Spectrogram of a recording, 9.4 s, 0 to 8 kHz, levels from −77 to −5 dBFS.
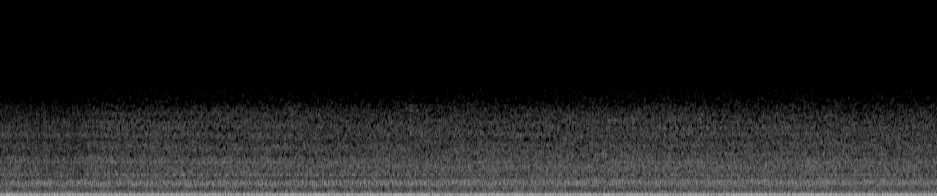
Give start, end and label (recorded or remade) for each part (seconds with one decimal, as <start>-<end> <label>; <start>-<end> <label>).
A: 0.0-9.4 recorded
